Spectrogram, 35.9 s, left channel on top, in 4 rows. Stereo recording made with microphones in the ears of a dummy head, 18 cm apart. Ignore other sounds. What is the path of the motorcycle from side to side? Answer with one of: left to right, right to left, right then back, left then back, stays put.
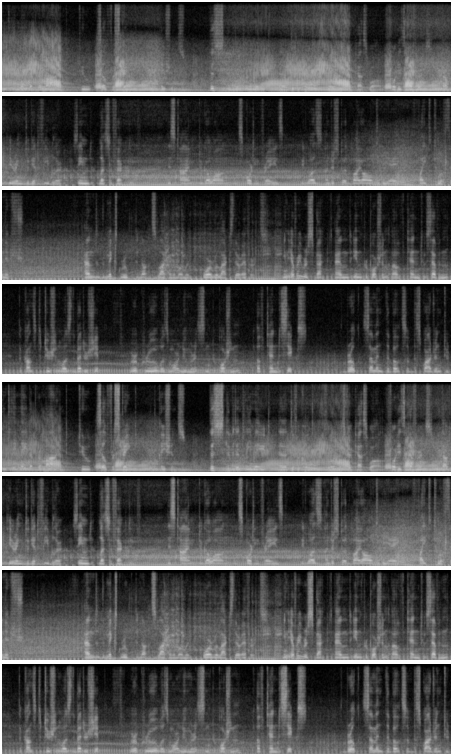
left to right.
